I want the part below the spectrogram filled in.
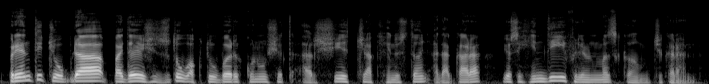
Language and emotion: Kashmiri, neutral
